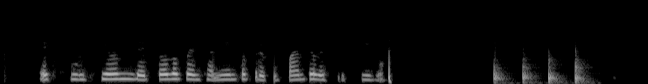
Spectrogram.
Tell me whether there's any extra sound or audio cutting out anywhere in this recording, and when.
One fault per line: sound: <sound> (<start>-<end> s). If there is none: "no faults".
sound: thud (4.9-6.0 s)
